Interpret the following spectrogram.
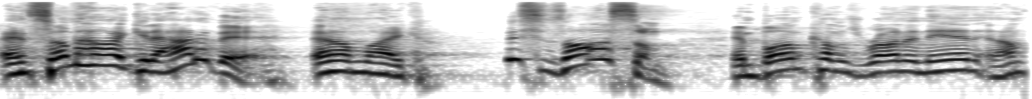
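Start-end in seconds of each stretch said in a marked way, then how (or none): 0.0-3.4 laughing delight. Real, not acted. Gets out of the inning.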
